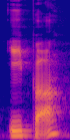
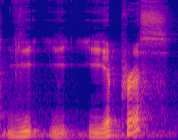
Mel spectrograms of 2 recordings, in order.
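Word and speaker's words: Ypres: yeah well in belgium there is a town called ipa which is spelled y p r e s okay so i was like yepres um so they have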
